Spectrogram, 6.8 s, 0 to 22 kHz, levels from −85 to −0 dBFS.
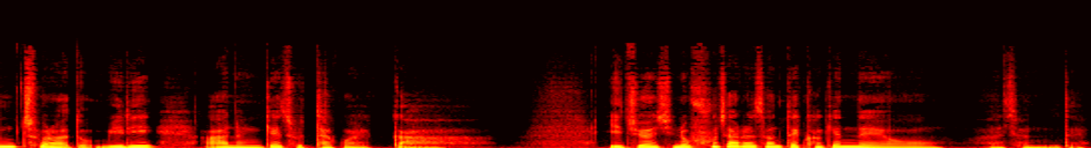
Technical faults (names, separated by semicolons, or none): none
